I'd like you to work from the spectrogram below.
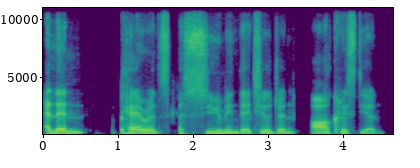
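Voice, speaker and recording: A man in his twenties hosting a casual podcast chat, relaxed and easygoing, with frequent ums. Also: mid-range voice, slow pace, no room sound. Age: 20s. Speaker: podcast host.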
